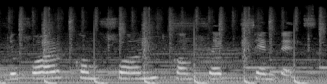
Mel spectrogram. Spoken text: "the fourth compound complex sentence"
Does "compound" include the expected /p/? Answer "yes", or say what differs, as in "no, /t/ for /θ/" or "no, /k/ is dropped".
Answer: no, /f/ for /p/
